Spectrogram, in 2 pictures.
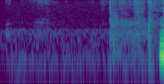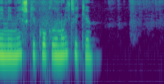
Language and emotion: Russian, neutral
